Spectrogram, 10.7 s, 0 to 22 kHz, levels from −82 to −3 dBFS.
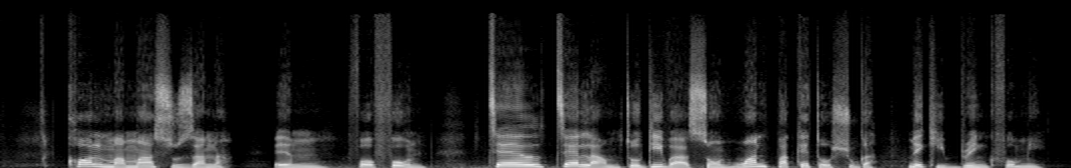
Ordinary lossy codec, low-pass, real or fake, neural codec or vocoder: none; none; fake; autoencoder, 48 kHz, 32 numbers a frame, DAC-VAE, trained on Japanese speech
